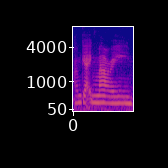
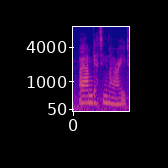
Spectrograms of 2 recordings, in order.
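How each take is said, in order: First: Said in the usual way. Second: "am" stretched and pushed hard; stress on am. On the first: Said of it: "When you get married?". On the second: Shown as a demonstration. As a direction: lean on "am" to insist.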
